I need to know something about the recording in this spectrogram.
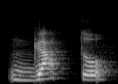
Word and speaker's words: gatto: We call it G, but when we pronounce it, it is normally G, G, so it's a hard sound, okay, it's a mute sound. Like, for example, in the word gatto, gatto is cat, okay?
